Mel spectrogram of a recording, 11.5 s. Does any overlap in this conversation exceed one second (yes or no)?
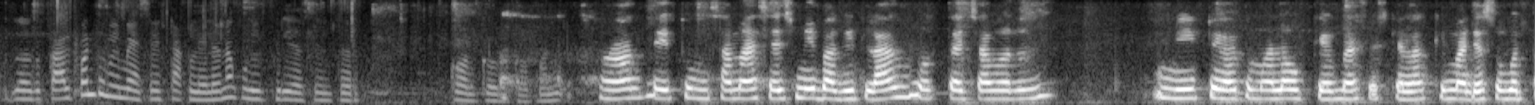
no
